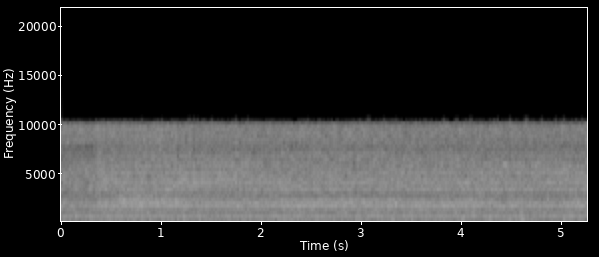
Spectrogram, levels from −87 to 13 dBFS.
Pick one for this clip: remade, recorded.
recorded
